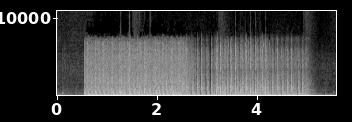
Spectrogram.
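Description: Sustained automatic gunfire in PUBG Mobile rings out loud and unbroken for about four and a half seconds after a quiet start, then stops abruptly.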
